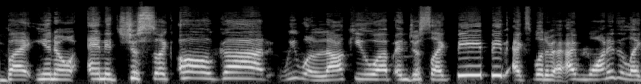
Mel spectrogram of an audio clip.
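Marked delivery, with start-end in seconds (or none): 1.8-3.9 slow put-on Puerto Rican accent on English. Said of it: "I'm doing more of a Puerto Rican".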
